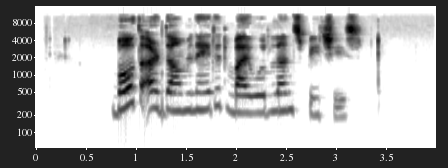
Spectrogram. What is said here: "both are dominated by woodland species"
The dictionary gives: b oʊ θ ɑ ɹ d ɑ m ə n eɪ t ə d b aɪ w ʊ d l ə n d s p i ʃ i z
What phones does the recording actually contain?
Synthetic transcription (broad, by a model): b oʊ t ɑ ɹ d ɑ m ə n eɪ t ə d b aɪ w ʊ d l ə n d s p i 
